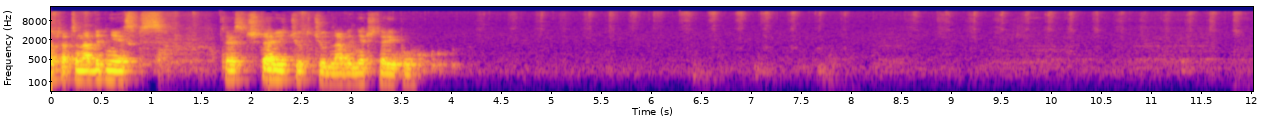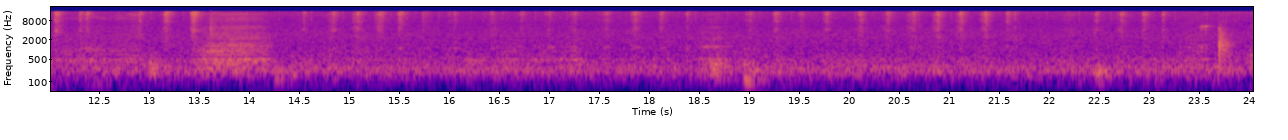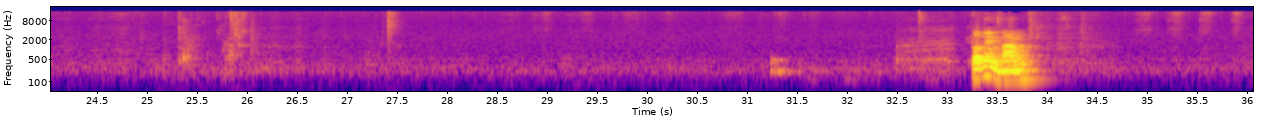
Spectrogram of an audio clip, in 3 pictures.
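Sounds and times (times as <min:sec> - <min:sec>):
razor cutting stubble: 0:04.1 - 0:23.7, 0:34.8 - 0:36.0.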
